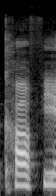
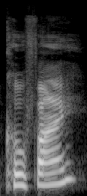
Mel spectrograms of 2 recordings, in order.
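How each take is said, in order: First: It sounds just like the word coffee. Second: It sounds unlike the word coffee. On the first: "pronounced uh, coffee" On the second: "not Ko-Fi"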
